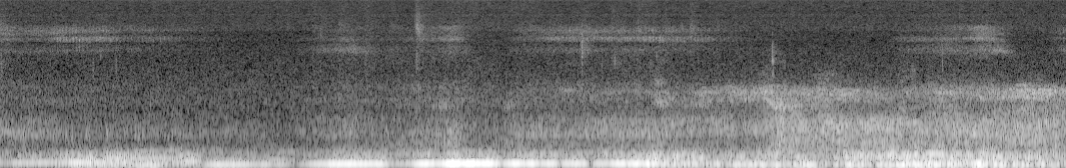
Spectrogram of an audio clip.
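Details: Mum snoring during sleep; loud, low, rumbling snores rising and falling with each breath.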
